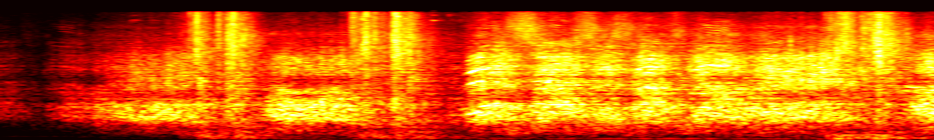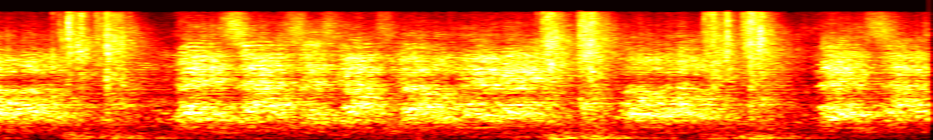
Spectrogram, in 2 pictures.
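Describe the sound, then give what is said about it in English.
A large crowd at a union protest chants and shouts loudly and continuously, with repeated rhythmic thuds, like drumming or stomping, punctuating the roar throughout. “It sounds to me like hundreds and hundreds of people.”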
